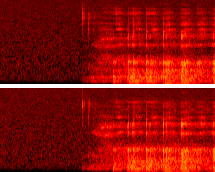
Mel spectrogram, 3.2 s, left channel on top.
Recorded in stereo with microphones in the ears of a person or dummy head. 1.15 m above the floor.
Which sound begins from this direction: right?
Laughter, at 1.2 s.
